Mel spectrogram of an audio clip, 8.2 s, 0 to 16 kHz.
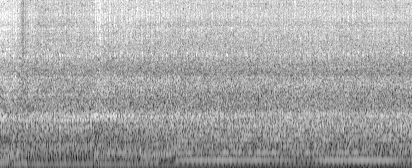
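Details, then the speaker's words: Toro Titan MX5400 with Kohler Confidant 23 hp V-twin after ignition coil replacement, blades engaged at full throttle: strong, even drone holding steady pitch, good blade speed, no bogging or rough running; fixed. "Back to full power. This thing is running great. The blade speed's good. No more bogging."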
